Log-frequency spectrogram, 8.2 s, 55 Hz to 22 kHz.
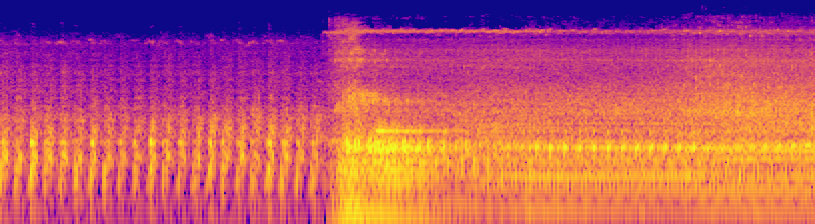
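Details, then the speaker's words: BMW F11 520d diesel started after cam cover gasket replacement and injector seat cutting, with the fuel system bled of air. About three seconds of even cranking, then it catches cleanly to a smooth, steady idle. Normal start. "Sounds good."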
